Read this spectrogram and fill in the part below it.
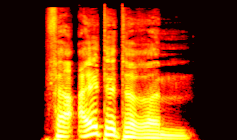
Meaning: strong dative masculine/neuter singular comparative degree of veraltet
- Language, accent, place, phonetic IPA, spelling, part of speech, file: German, Germany, Berlin, [fɛɐ̯ˈʔaltətəʁəm], veralteterem, adjective, De-veralteterem.ogg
